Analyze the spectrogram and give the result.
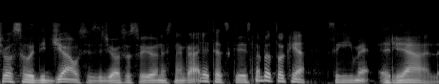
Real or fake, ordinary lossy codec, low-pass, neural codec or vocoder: fake; MP3, 48 kbps; 7.2 kHz; codec, 16 kHz, 2 kbps, X-Codec, HuBERT features, trained on balanced general audio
